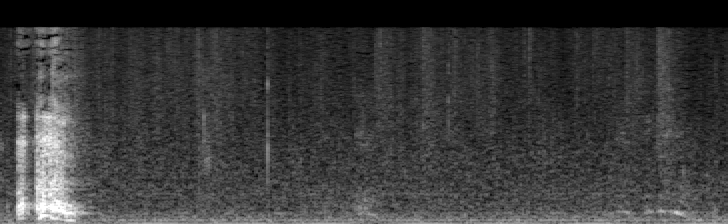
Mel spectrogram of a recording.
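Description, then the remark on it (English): A single loud, rough throat clearing close to the mic at the start, lasting under a second, followed by several seconds of quiet room tone. “I hate to, in front of a microphone, I hate to clear my throat.”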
